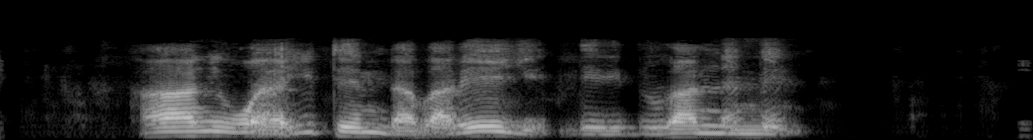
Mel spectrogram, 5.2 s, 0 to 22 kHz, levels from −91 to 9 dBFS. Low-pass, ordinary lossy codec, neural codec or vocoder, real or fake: 7.2 kHz; MP3, 64 kbps; codec, 24 kHz, 0.9 kbps, WavTokenizer, medium music audio release; fake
